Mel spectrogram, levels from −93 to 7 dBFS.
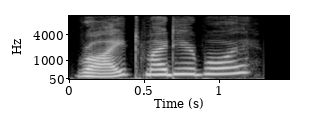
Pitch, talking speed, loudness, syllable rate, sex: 255 Hz, 165 wpm, -16 LUFS, 3.4 syllables/s, female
